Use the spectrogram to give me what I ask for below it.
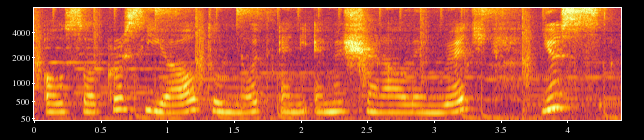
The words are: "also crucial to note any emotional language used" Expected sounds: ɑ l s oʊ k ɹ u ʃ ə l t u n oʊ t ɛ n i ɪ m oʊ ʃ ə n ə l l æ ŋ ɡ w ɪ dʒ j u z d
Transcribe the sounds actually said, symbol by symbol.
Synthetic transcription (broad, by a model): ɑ l s oʊ k ɹ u s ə l t u n oʊ t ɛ n i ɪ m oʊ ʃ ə n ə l l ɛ ŋ ɡ w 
